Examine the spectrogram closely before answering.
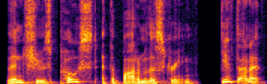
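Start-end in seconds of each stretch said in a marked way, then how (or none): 2.2-2.6 much higher, bright burst of congratulation; excited cheer. Acted. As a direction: cheer the viewer on like they just won. Cheering viewer on finishing steps.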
